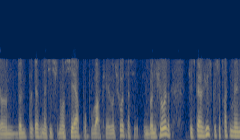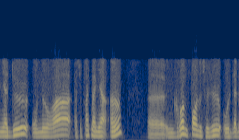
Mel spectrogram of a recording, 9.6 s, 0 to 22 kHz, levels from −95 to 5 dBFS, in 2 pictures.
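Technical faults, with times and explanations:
Throughout, tandem speech coding: the speech passes through three separate speech coders in turn, which fits a chain running from AMR-NB through CVSD to G.726 at 24 kbit/s. Each coder re-encodes the previous one's errors, so roughness, muffling and warble stack up beyond what any single codec would produce. Nothing is heard above 3.9 kHz. A single low-bitrate codec would give one layer of artefacts, whereas here the damage is compounded and layered.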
